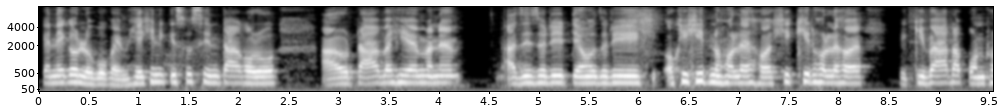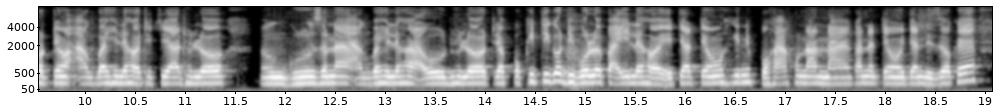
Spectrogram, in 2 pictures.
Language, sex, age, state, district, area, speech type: Assamese, female, 60+, Assam, Morigaon, rural, spontaneous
